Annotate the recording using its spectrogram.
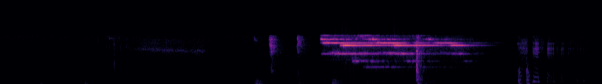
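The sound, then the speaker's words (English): A meditation bell is struck once at the end of a meditation and rings with a bright, sustained tone that slowly fades over about two seconds, with soft taps and shuffling sounds before and after it. “Lovely bells to the end of our meditation.”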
